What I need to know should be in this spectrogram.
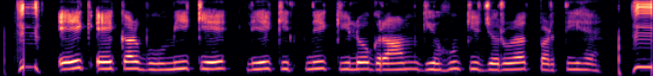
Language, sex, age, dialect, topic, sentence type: Hindi, female, 25-30, Garhwali, agriculture, question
